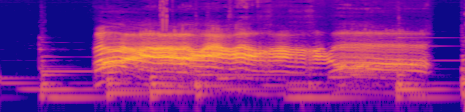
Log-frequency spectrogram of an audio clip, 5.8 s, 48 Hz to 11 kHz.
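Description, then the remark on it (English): A voice imitates 50 Hinoxes yelling in alarm: loud, wavering, groaning roars held in one long burst, a brief dip, then a second sustained cry, preceded by a low rumbling lead-in. “Well, right there, while they were busy, like, giving each other compliments and it was starting to get a little bit mushy, they were interrupted by the sound of 50 Hinoxes yelling in alarm.”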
